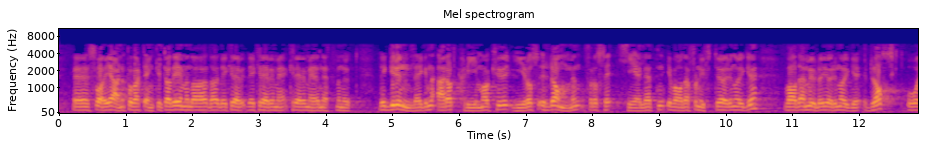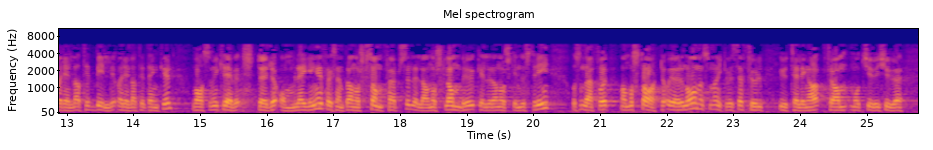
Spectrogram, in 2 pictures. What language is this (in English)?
Norwegian Bokmål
